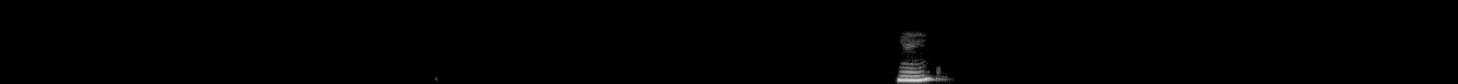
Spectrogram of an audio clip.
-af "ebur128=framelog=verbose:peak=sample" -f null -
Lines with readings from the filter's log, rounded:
Integrated loudness:
  I:         -18.6 LUFS
  Threshold: -30.3 LUFS
Loudness range:
  LRA:         4.5 LU
  Threshold: -46.2 LUFS
  LRA low:   -30.0 LUFS
  LRA high:  -25.6 LUFS
Sample peak:
  Peak:       -8.4 dBFS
